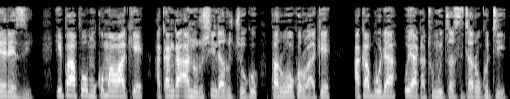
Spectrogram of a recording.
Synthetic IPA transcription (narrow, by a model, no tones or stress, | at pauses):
ɾei | ipapo̞muko̞mawakʰe̞ | akaŋɡaːn̤oɾuʃindaɾut͡ʂuk̬upaɾuo̞ko̞rwake̞ | akaɓuɗauje̞akatumid͡zwazitaɾo̞k̬uːti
